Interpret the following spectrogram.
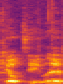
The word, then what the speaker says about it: Kilty: kilty, like quilty.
